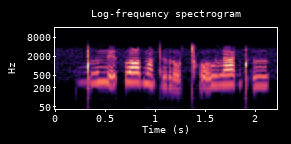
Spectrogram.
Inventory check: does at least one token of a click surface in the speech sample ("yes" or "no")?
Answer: yes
